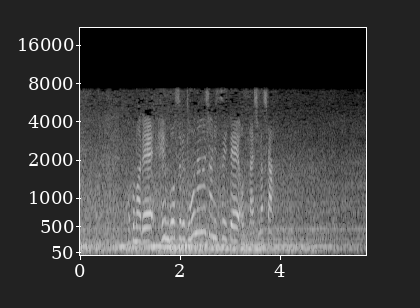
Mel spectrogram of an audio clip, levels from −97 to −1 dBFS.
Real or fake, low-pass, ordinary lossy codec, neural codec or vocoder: real; 7.2 kHz; none; none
